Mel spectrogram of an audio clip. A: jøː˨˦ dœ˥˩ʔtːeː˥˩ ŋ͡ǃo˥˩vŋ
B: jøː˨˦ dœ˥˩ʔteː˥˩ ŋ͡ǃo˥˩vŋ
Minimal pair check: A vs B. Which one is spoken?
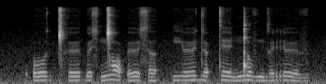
B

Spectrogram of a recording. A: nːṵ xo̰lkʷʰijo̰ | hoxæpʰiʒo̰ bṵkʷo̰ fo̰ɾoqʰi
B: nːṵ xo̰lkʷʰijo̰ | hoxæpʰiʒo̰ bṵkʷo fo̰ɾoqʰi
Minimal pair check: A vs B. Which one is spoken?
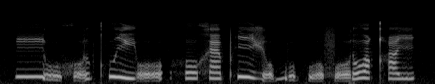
A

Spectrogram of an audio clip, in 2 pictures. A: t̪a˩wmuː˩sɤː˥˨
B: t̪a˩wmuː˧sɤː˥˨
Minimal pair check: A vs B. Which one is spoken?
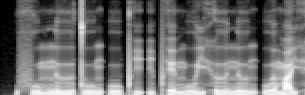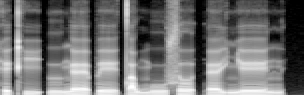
B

